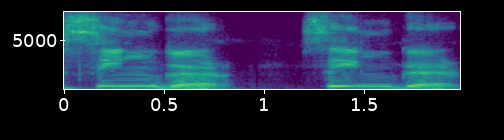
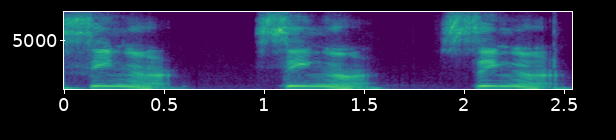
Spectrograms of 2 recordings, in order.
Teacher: se come a la g y la g no suena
